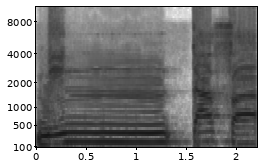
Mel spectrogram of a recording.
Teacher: मिन नून साकिन के बाद ता उर्फ इख्फा से है, तो यहाँ पे हमने इख्फा का कायदा करना है, यानी गुन्ना करके पढ़ेंगे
